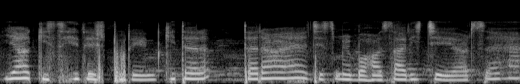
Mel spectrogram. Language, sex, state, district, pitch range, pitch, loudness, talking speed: Hindi, female, Chhattisgarh, Raipur, 215-265 Hz, 240 Hz, -19 LUFS, 140 wpm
